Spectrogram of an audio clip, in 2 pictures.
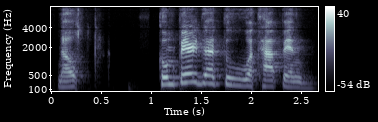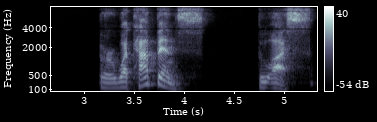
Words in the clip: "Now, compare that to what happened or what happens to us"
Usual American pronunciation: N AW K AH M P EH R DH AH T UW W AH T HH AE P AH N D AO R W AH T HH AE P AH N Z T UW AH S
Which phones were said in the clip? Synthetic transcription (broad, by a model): N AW K AH M P EH R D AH T UW W AH T HH AE P AH N D AO R W AH T HH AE P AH N S T UW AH S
